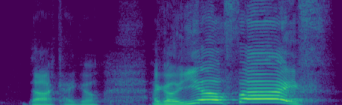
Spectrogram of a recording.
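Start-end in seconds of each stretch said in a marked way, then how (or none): 1.2-2.0 shrill, booming, very loud, high-pitched yelling call. Retelling calling out to someone leaving across the room: imitating own yell. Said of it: "I literally yell out".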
